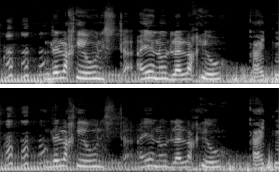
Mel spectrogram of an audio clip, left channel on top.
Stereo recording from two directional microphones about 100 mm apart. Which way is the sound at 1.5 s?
90° left.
